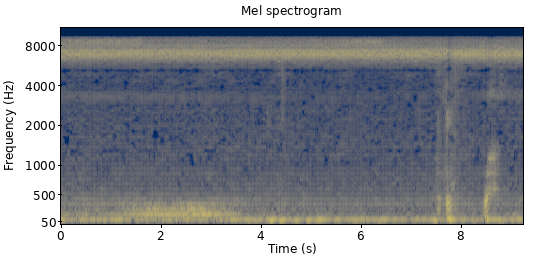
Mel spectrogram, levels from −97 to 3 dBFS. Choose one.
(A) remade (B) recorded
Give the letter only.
A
